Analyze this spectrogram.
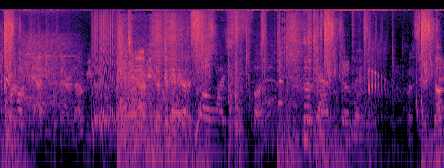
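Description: A young man commentates excitedly through a microphone.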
